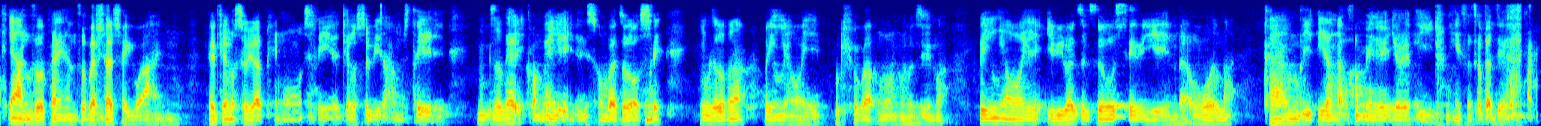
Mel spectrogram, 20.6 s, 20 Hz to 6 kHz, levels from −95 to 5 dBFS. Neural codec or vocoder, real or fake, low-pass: codec, 24 kHz, 1 kbps, SNAC; fake; 5.4 kHz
